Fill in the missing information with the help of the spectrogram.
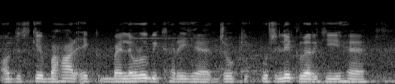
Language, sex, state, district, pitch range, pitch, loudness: Hindi, male, Arunachal Pradesh, Lower Dibang Valley, 130-140 Hz, 130 Hz, -17 LUFS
